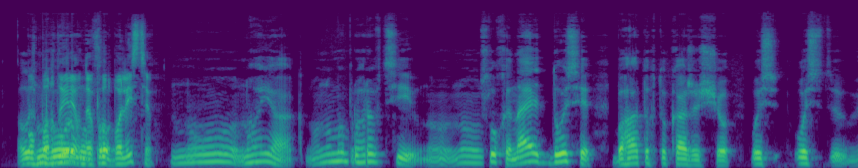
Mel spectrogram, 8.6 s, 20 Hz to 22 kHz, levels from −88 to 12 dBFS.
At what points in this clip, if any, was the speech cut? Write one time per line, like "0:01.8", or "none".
0:01.7
0:03.4
0:04.8
0:06.0
0:07.4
